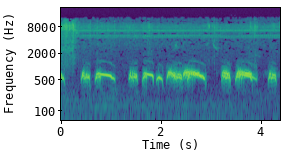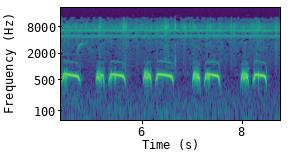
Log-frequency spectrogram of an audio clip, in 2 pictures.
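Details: Captive breeding male dove kept as a stud bird, cooing in a steady run of short, mellow notes with a slight downward bend, grouped in pairs and triplets about once a second; a faint high electrical whine runs throughout.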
